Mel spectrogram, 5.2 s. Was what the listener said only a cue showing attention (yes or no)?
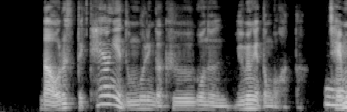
yes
